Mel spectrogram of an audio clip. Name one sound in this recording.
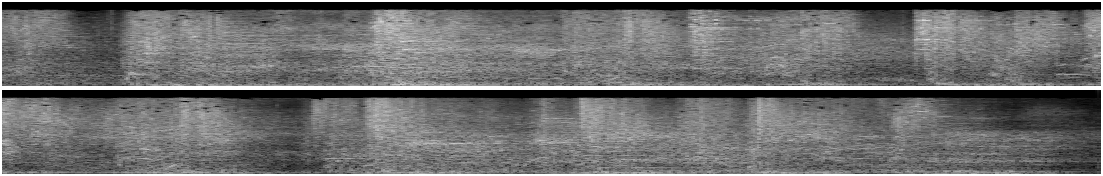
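Sword strikes and spell effects clash in a video game battle.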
